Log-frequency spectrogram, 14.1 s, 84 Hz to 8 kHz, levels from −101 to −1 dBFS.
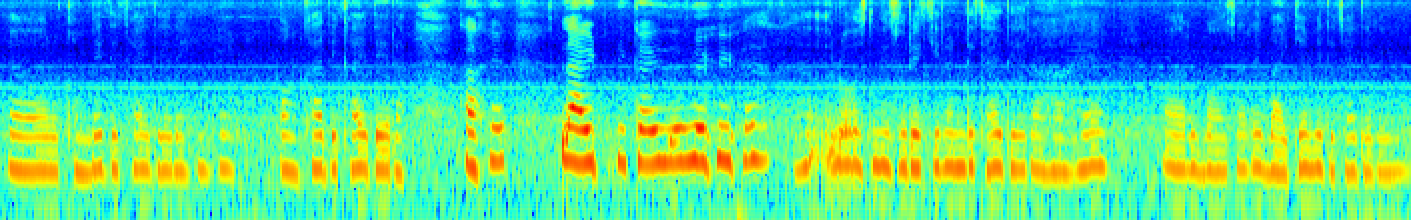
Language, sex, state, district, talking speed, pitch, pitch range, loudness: Hindi, female, Goa, North and South Goa, 145 wpm, 245 Hz, 235-260 Hz, -27 LUFS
